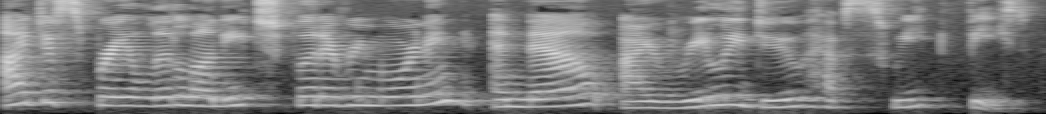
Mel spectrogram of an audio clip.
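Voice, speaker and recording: A woman's voice: moderate pace, fairly bright tone, lightly acted. A woman doing a chipper baseball star. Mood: upbeat pitch. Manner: upbeat, pitchman delivery. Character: cheerful male baseball star in a TV ad. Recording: roomy echo.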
